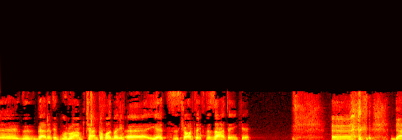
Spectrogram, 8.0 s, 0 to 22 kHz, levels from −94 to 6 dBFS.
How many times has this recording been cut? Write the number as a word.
six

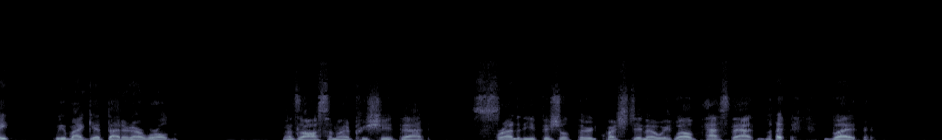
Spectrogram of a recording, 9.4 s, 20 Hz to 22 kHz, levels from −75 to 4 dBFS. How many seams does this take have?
three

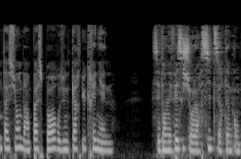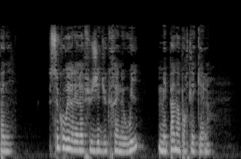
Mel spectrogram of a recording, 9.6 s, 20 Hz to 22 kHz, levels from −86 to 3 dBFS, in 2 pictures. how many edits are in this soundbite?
two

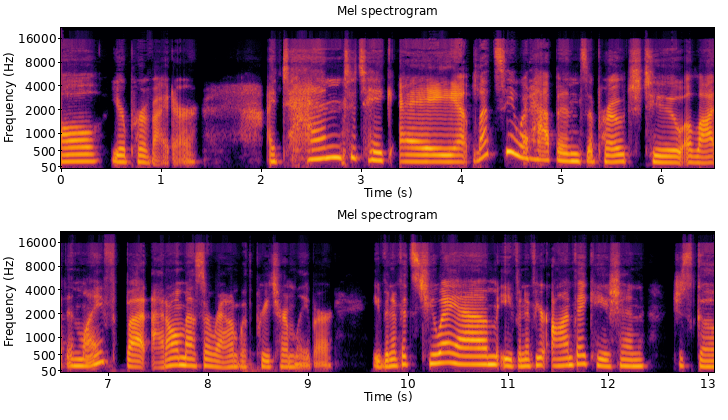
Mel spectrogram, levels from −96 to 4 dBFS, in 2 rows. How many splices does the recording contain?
zero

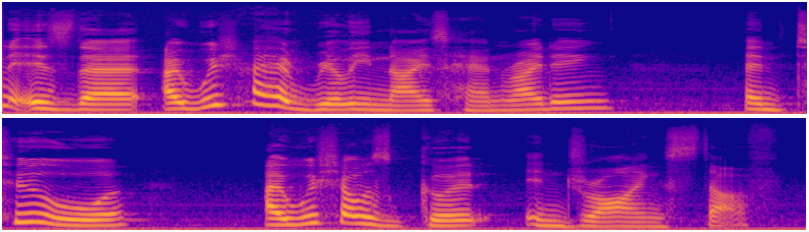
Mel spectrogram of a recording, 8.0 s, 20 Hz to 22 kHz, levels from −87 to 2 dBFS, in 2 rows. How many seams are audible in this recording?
zero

